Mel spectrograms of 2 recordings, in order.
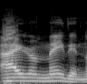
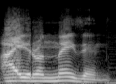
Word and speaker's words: Iron Maiden: Recuerden que se dice Iron Maiden, no Iron Maiden, porque la R ahí es como que así es la verdadera pronunciación, ¿sí?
